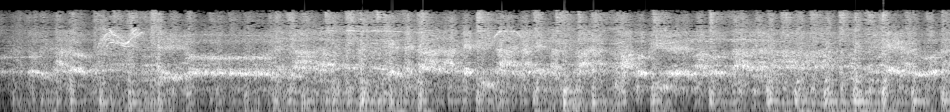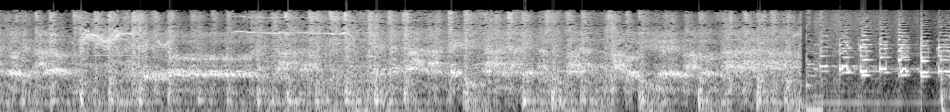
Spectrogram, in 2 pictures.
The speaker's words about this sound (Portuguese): Então a gente vai ouvir aí o, o grito de guerra né, do, dos borrachos. Vamos nessa! Borrachos de Talon, a torcida do River Plate.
